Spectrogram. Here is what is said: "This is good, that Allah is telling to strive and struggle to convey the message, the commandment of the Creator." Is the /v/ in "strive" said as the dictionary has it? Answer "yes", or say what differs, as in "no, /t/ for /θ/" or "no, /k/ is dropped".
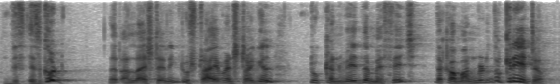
yes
